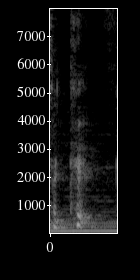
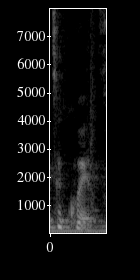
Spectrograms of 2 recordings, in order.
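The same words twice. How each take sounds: First: The name is pronounced with Spanish sounds. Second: The name is pronounced with English sounds. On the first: "how you would say it in Spanish" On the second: "because it just sounds cool"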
